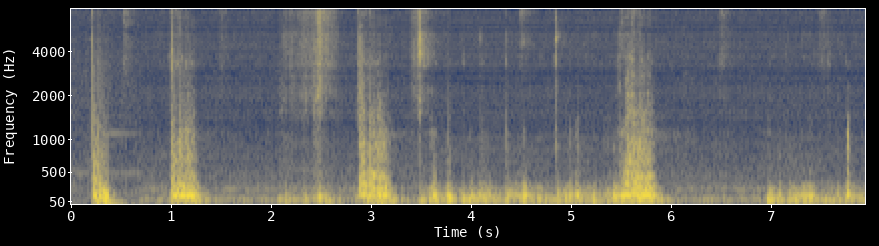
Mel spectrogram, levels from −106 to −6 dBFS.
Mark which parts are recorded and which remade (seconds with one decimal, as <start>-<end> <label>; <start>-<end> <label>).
0.0-0.7 recorded; 0.7-7.9 remade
